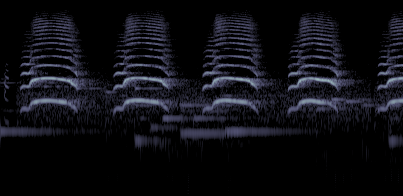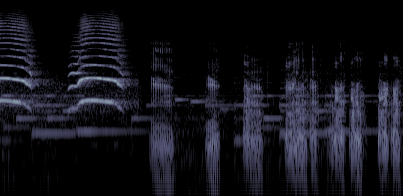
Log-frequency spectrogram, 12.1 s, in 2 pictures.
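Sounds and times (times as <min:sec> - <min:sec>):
peacock honking call: 0:00.0 - 0:08.1
soft background music: 0:00.0 - 0:12.0.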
